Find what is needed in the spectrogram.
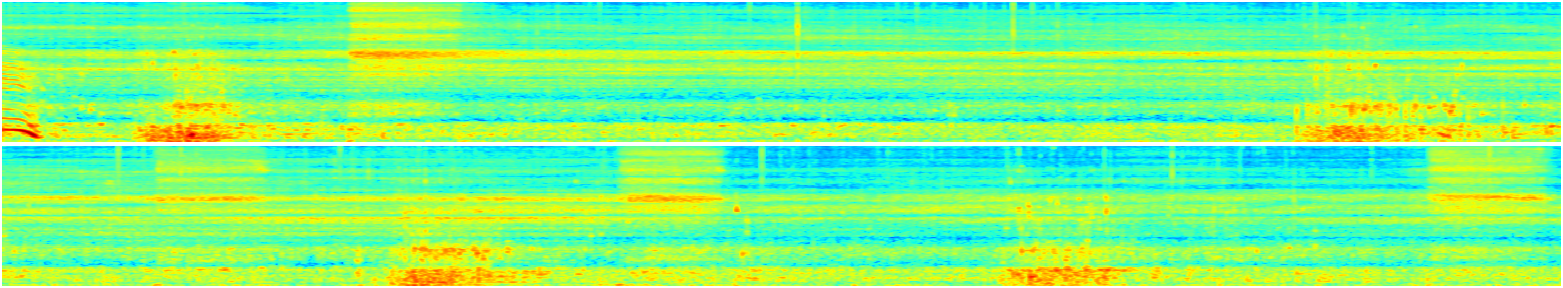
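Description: Scuba diver breathing through a regulator underwater: a short hiss on each inhale, then a rush of exhaled bubbles a couple of seconds later, repeating every several seconds over a steady underwater hiss.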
